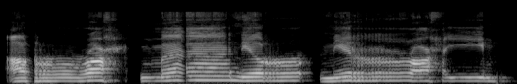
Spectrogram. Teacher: Ini tadi sudah kita bahas pada sifat inhiraf, tapi getaran pada huruf ro tidak boleh terlalu banyak, cukup satu kali. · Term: takrir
